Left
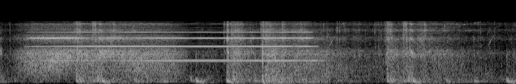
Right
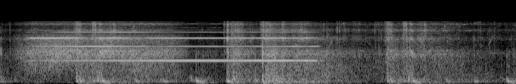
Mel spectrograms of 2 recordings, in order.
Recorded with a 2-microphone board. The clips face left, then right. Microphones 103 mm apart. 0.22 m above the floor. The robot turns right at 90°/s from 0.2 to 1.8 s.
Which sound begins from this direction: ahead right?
A violin, at 0.2 s.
